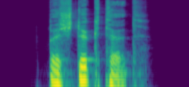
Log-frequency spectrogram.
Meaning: inflection of bestücken: 1. second-person plural preterite 2. second-person plural subjunctive II
- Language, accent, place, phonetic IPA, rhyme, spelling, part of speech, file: German, Germany, Berlin, [bəˈʃtʏktət], -ʏktət, bestücktet, verb, De-bestücktet.ogg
